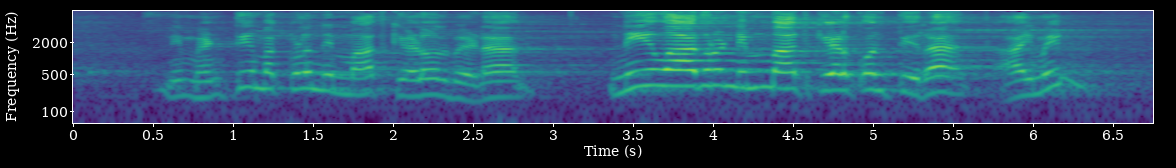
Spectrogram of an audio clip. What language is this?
Kannada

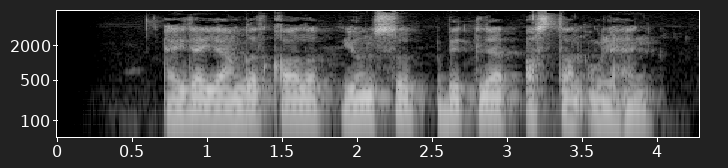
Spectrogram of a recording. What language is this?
Bashkir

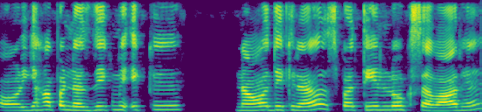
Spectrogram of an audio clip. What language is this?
Hindi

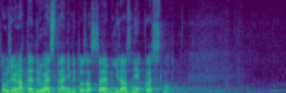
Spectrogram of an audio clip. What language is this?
Czech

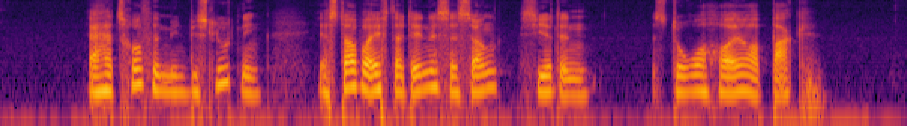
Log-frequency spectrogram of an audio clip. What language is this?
Danish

